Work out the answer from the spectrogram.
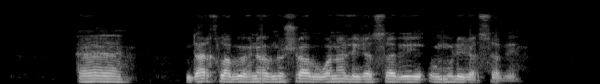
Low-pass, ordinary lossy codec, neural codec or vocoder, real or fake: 10.8 kHz; Opus, 32 kbps; none; real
